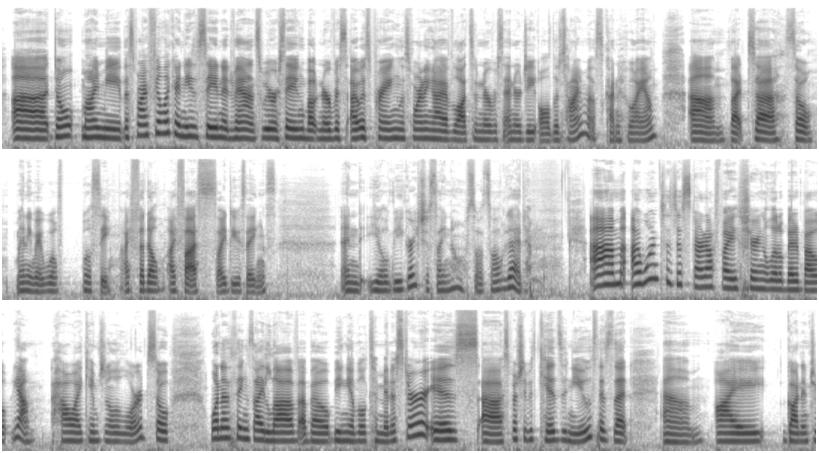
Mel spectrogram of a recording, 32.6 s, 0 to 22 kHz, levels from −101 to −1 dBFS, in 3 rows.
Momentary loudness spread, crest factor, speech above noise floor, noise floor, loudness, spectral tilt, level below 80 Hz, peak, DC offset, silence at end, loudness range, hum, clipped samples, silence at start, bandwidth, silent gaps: 12 LU; 18 dB; 29 dB; -58 dBFS; -29 LUFS; -4.5 dB/octave; -58 dBFS; -12 dBFS; under 0.1%; 0 s; 7 LU; none; under 0.1%; 0.1 s; 19 kHz; none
